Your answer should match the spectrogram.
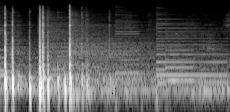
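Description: About six sharp hand claps close to the microphone in quick succession, then acoustic guitar notes ringing on.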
